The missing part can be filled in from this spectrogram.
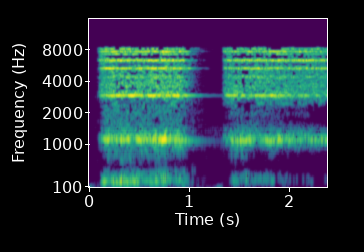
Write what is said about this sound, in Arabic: تسمح تدق الجرس اللي جنبك؟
